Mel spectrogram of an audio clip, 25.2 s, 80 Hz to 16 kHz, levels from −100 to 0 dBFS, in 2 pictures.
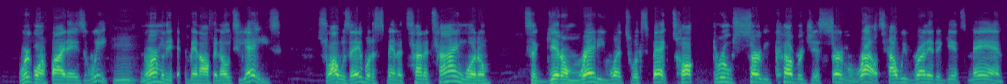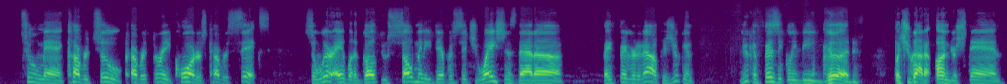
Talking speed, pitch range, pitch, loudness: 190 wpm, 135-185 Hz, 155 Hz, -26 LUFS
